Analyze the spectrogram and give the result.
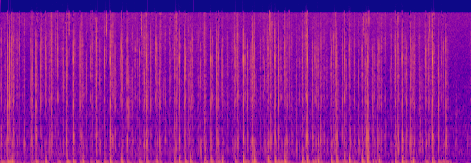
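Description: A long, thin printed paper strip is held taut while fingers tap and rub it. The result is a steady stream of quick, irregular soft taps with dull, low thumps underneath. Light papery crackle and scratching run throughout.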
